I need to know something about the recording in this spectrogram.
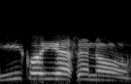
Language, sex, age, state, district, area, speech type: Assamese, male, 60+, Assam, Golaghat, urban, conversation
